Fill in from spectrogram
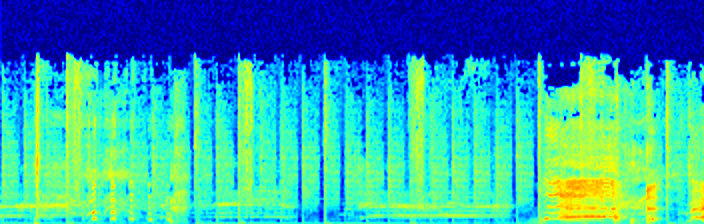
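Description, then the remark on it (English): A real goat gives a series of loud, quavering bleats that sound eerily like human screams or laughter, coming in short bursts before a longer, louder wail near the end, played back on a laptop over a faint background hum. “Okay, funny goat screaming like humans.”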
